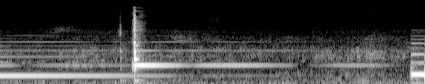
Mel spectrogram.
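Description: Faint background music: sparse single pitched notes, one ringing on from just before and a new, higher note struck about two-thirds of a second in, each fading away.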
